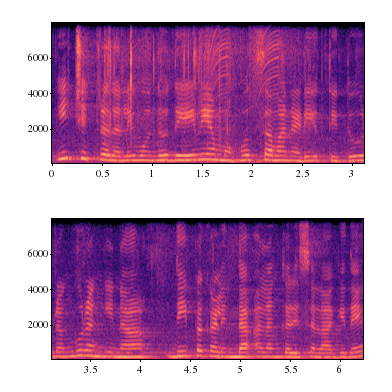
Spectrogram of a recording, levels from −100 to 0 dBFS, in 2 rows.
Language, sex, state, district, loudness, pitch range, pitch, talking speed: Kannada, female, Karnataka, Chamarajanagar, -25 LUFS, 235-275 Hz, 250 Hz, 95 wpm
